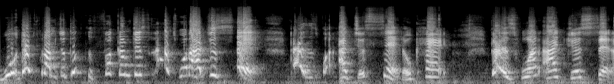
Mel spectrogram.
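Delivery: triumphant i-told-you-so; excited. Real, not acted.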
